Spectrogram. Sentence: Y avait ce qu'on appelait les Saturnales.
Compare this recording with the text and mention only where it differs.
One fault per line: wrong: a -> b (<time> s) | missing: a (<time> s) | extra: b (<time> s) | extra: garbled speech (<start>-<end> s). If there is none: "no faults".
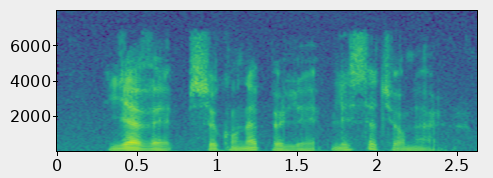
no faults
